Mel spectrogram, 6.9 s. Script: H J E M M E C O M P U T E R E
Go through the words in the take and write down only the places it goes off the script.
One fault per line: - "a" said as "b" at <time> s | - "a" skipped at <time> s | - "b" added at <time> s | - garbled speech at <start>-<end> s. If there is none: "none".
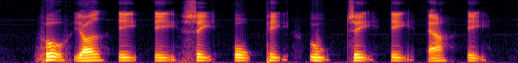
- "M M" skipped at 1.8 s
- "M" skipped at 3.3 s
